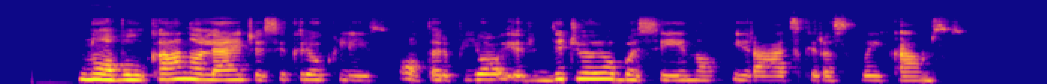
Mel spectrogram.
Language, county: Lithuanian, Utena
